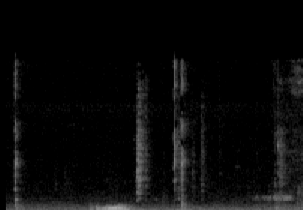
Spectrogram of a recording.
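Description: Near silence: room tone with a few faint clicks and one brief soft low sound about a second and a half in.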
